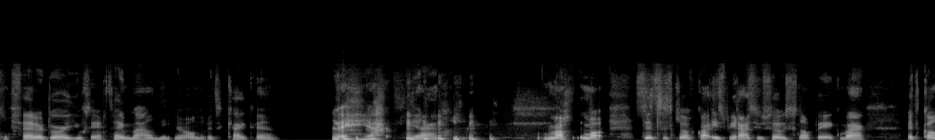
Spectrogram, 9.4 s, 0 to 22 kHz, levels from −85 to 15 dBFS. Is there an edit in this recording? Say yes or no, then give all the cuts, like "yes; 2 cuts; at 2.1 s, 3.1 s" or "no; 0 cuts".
yes; 1 cut; at 6.7 s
